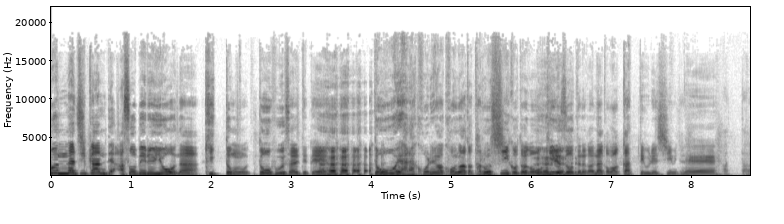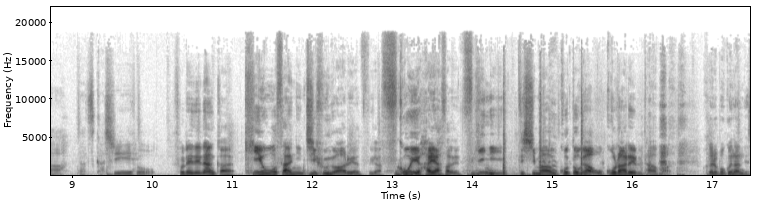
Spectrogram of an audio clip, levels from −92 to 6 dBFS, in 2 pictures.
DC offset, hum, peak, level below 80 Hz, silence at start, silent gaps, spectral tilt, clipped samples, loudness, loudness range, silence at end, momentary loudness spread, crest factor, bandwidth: under 0.1%; none; 0 dBFS; -52 dBFS; 0 s; none; -3.5 dB/octave; under 0.1%; -20 LUFS; 8 LU; 0 s; 14 LU; 20 dB; 19 kHz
